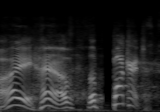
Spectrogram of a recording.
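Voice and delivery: angry, mad delivery through gritted teeth. Generated voice clip played back after a prompt, angry through gritted teeth. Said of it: "He is mad".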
